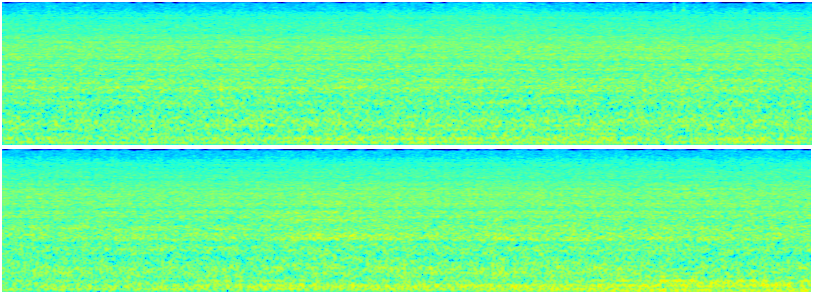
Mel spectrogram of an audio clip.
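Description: A steady low mechanical hum with a hiss, slowly growing louder toward the end.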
